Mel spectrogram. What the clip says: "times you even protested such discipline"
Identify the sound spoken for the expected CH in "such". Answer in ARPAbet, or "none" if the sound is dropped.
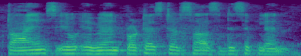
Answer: S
